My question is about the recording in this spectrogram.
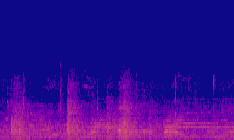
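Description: Ballpark crowd murmur: many spectators chattering at once, with a few short sharp sounds in the middle.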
